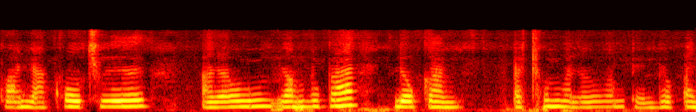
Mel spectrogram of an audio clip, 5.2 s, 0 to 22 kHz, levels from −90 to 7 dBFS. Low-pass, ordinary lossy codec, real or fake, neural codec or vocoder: 7.2 kHz; none; fake; codec, 16 kHz in and 24 kHz out, 0.6 kbps, FireRedTTS-2 codec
